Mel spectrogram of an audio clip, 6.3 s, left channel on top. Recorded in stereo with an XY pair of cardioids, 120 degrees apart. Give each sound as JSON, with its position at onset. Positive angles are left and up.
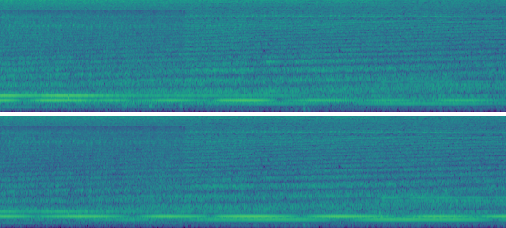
{"t": 0.0, "sound": "a drone", "azimuth_deg": 20}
